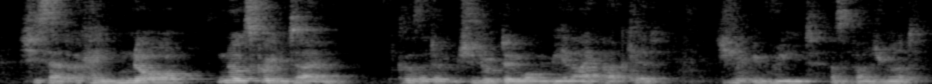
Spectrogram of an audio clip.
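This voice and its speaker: A woman with a fairly low pitch speaks at a moderate pace in a monotone, flat way. Audible room echo and noticeable background noise surround her voice. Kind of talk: casual chat, personal testimony.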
